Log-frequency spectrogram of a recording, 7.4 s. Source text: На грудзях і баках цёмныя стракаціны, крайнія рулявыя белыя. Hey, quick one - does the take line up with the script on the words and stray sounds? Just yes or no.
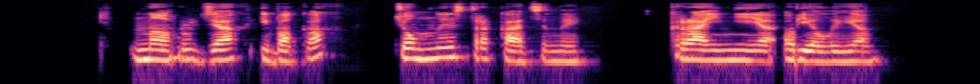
no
